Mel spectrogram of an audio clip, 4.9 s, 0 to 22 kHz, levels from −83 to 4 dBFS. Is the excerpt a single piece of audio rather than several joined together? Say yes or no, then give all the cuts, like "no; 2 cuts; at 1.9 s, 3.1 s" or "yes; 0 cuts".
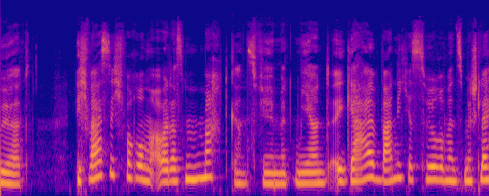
yes; 0 cuts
